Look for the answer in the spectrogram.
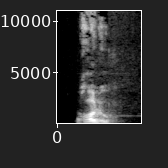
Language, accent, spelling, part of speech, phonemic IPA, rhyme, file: French, France, relou, adjective, /ʁə.lu/, -u, LL-Q150 (fra)-relou.wav
- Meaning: irritating, frustrating, especially to describe a person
